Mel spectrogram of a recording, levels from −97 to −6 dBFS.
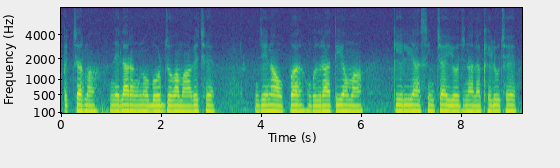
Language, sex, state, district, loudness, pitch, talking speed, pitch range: Gujarati, male, Gujarat, Valsad, -16 LUFS, 120 Hz, 105 wpm, 120-125 Hz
